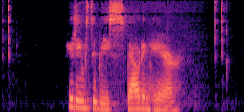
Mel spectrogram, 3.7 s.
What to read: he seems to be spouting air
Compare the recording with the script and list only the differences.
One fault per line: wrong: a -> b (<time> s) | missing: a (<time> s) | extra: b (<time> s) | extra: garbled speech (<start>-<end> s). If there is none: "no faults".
no faults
